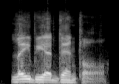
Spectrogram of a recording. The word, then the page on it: labiodental: British English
